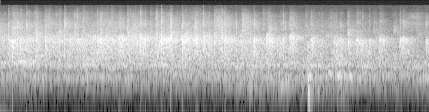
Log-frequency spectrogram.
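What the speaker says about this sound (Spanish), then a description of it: "Un fuerte aplauso, muchas gracias" Audience applause at a cycling talk event, a dense, even patter of many hands that sounds faint and distant and holds steady for several seconds.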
